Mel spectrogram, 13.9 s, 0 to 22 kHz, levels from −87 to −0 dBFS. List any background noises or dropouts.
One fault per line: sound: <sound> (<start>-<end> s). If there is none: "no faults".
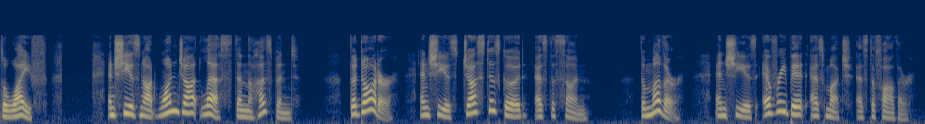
no faults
